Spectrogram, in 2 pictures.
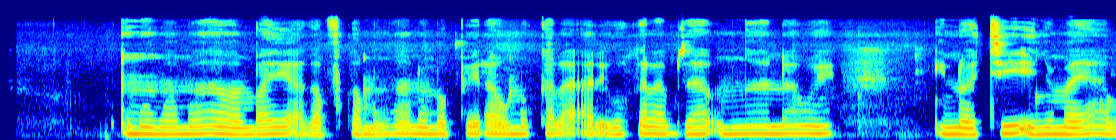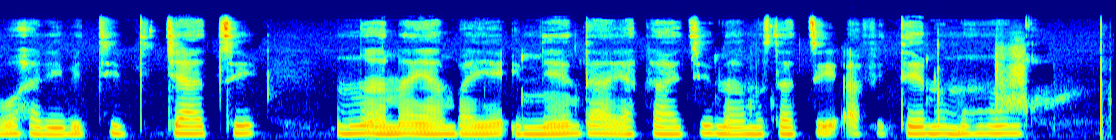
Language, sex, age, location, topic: Kinyarwanda, female, 18-24, Kigali, health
